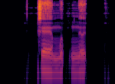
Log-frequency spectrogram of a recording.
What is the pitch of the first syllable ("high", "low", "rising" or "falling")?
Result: low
